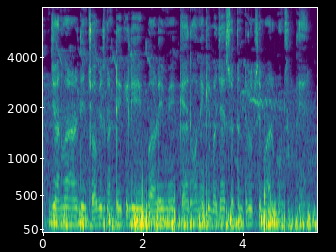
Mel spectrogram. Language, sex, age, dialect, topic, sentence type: Hindi, male, 56-60, Awadhi Bundeli, agriculture, statement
